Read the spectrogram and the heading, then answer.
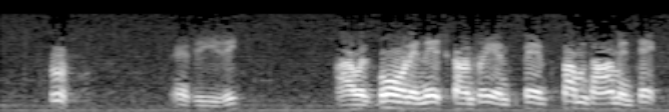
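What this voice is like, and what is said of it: Southern drawl. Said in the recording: “southern drawl”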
